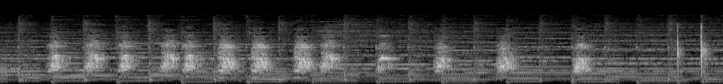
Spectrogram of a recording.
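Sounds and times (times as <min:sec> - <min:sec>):
dog barking a tune: 0:00.4 - 0:06.1.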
